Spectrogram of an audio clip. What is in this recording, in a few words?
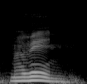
"meven", Yawa; empty; unat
